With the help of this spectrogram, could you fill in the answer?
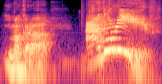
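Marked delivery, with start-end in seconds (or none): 1.1-1.9 high-pitched cue call; announced cue voice. Shown as a demonstration. Host demonstrating the ad-lib cue for listeners, high cue call. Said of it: "っていう声が鳴ったら".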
